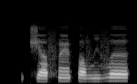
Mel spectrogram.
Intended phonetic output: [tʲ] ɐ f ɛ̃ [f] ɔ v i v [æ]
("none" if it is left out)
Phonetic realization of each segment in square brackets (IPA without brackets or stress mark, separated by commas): t͡ʃ, θ, ə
